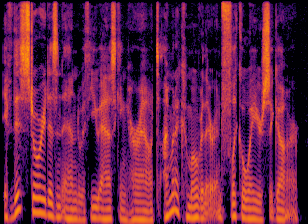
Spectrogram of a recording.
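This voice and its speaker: A man's voice: lowish voice, animated, fast, a little mellow, no echo, studio quality. A man voicing a teasing, sarcastic uncle in a narrated story, with wisecracking delivery. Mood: teasing threat. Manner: wisecracking, needling.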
